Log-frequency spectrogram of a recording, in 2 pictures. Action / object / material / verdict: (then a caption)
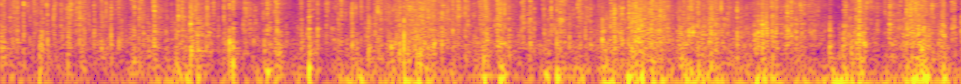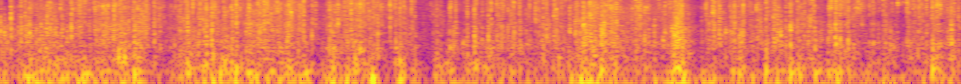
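scrape / plastic air-cushion packing film / thin plastic / none. Thin, clear plastic air-pillow packing film, partly inflated, is held up and crinkled and squeezed by both gloved hands. A dense, continuous bright crackling of rustling plastic fills the clip at a steady level, with soft low thumps from the squeezed cushions underneath.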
